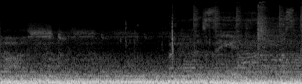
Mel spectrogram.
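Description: An Audi TT drives along with a loud, steady engine rumble and road noise heard from inside the car, broken by a few faint clicks and knocks.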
